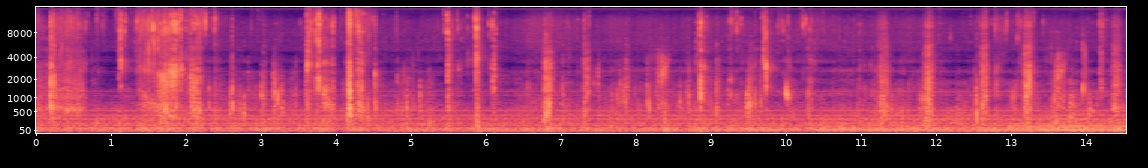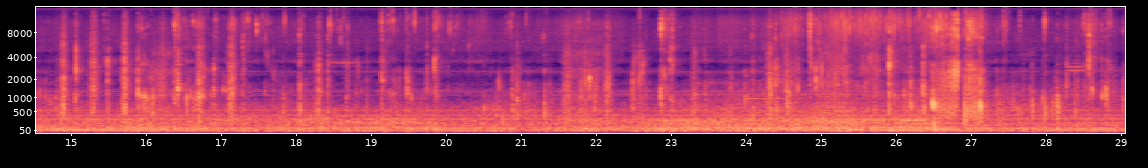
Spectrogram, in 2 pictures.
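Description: Close-up eating sounds of a person chewing mouthfuls of veg biryani with shahi paneer gravy: wet chewing and biting with many sharp mouth clicks and smacks.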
